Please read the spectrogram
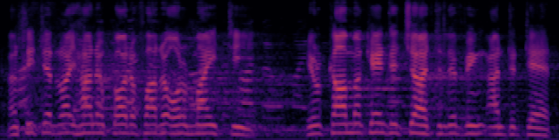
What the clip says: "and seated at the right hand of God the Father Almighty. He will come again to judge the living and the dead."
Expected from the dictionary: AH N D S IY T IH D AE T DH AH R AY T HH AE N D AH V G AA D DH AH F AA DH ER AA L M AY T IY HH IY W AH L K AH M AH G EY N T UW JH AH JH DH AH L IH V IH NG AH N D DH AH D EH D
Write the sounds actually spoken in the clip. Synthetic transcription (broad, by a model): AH N S IY T IH D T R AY HH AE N AH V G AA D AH F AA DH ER AA L M AY T IY HH IY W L K AH M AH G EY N T UW CH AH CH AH L IH V IH NG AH N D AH D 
